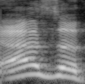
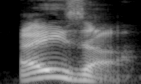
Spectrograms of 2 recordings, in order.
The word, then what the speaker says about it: Azza: Hey, Azza, thank you for the 38 months. My name is pronounced Aza, by the way.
